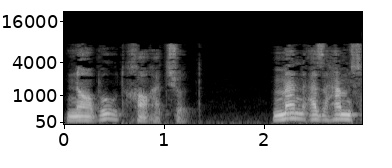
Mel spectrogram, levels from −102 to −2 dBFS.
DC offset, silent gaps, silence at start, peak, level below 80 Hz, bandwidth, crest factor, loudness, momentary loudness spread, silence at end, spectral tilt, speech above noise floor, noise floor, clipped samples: under 0.1%; none; 0.05 s; -16 dBFS; -64 dBFS; 8 kHz; 18 dB; -35 LUFS; 11 LU; 0 s; -5.5 dB/octave; 42 dB; -75 dBFS; under 0.1%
